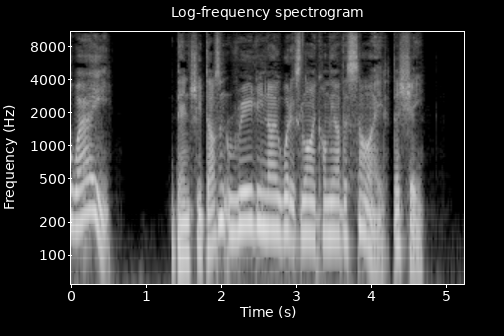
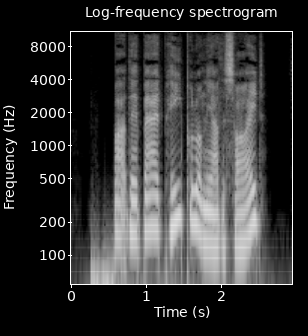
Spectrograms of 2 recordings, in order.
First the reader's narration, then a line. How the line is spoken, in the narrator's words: Steve said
